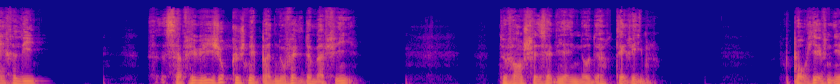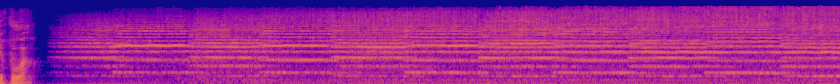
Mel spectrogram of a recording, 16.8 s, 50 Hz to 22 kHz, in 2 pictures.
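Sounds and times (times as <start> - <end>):
speech: 0.0 - 0.5, 1.5 - 3.7, 5.0 - 6.6, 7.9 - 8.8
fire engine two-tone siren wailing: 8.9 - 16.8.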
